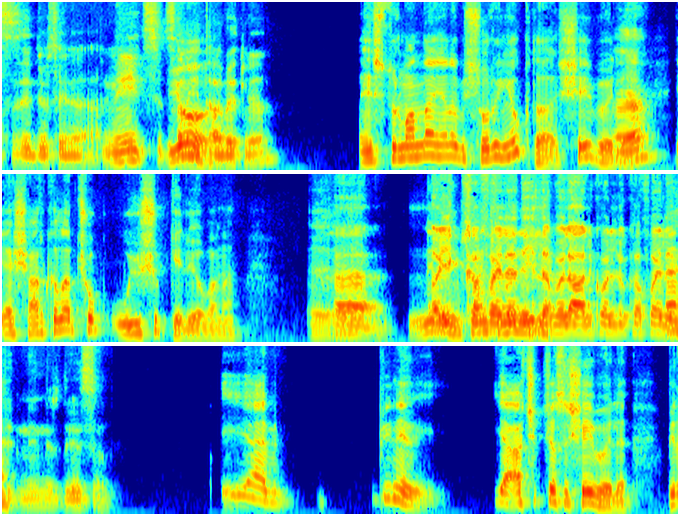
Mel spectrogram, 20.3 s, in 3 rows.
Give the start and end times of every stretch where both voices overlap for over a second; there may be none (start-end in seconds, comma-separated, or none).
11.1-12.2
